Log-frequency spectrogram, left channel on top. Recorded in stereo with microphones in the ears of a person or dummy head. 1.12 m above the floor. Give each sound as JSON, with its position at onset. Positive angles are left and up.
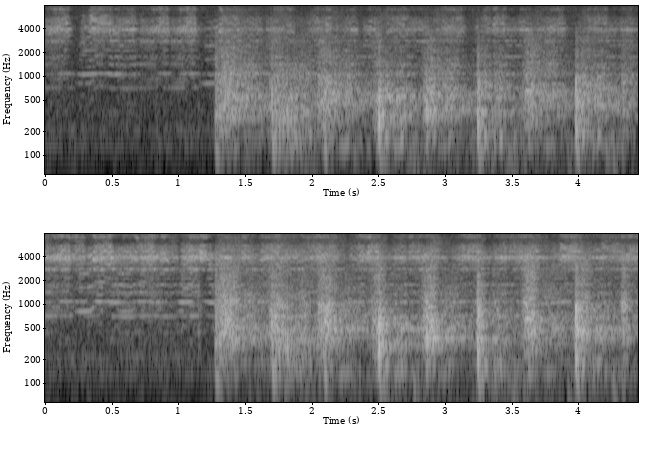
{"t": 1.3, "sound": "running footsteps", "side_deg": -20, "distance_m": 6.5}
